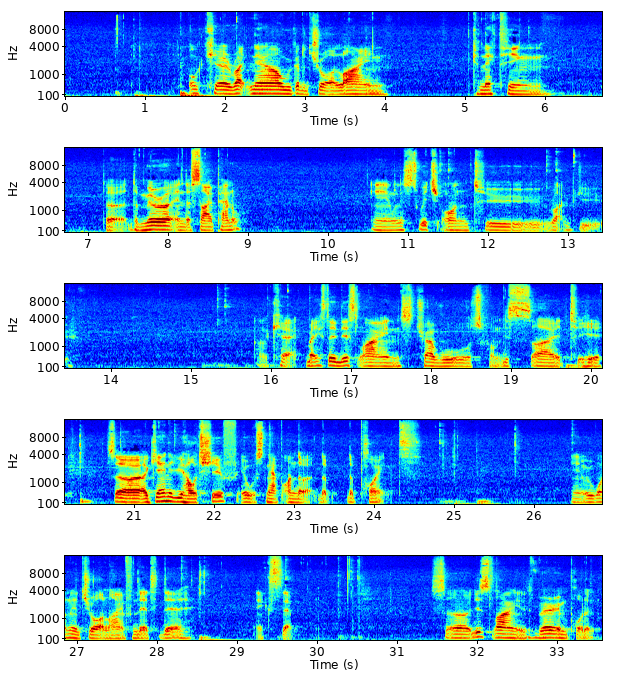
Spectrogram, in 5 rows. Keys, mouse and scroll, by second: 0.8 F8, 1.5-4.4 middle drag, 6.0-11.4 scroll down 1, 11.4 click, 11.7-12.7 scroll down 1, 12.7 click, 14.1-15.3 scroll down 1, 15.3 click, 15.9-19.6 scroll down 1, 21.4-24.8 shift+drag, 26.4-28.3 shift+drag, 29.4 click, 31.7-32.9 middle drag.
